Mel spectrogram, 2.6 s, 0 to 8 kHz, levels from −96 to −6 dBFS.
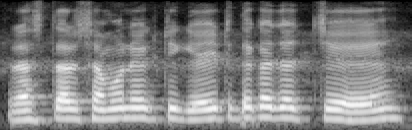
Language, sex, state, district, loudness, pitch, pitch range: Bengali, male, Assam, Hailakandi, -15 LUFS, 180 Hz, 170-190 Hz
